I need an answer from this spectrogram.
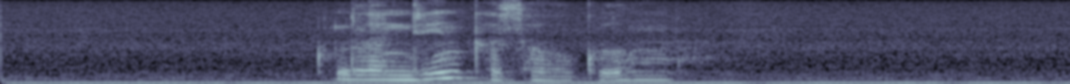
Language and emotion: Russian, sad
